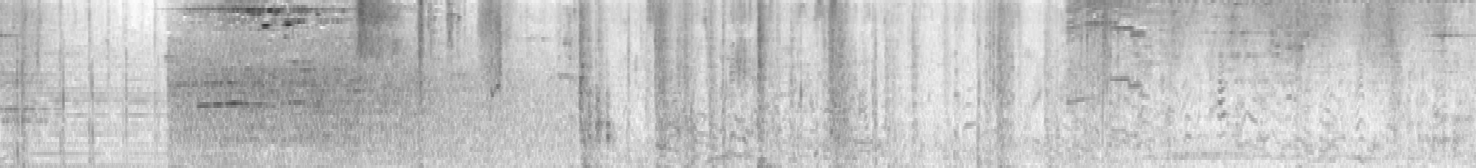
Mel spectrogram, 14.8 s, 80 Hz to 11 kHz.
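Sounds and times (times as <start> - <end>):
bus engine rumble: 0.0 - 14.7
clanks and knocks of a bus settling to a halt: 5.6 - 10.7.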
